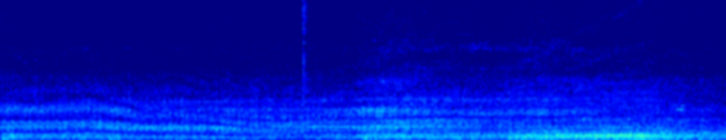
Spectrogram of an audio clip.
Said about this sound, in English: So Wait, man, wait for the bus to pull off.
